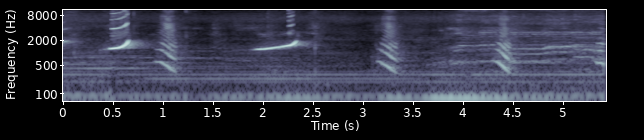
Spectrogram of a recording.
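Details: A pet parrot talking while being cuddled indoors: two bright rising whistles followed by falling, harmonic-rich vocal syllables, with a low background hum.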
